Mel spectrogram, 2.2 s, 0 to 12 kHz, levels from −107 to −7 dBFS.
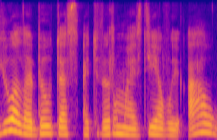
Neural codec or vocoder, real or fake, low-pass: none; real; 10.8 kHz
